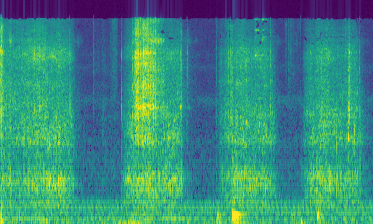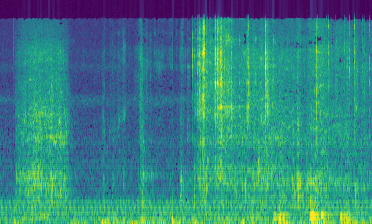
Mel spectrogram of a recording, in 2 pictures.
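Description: A plastic measuring tape reel is held up while its crank is turned and the case is handled, giving mechanical ratchet clicks. Bright, hissy bursts of scratchy clicking come in uneven waves, separated by short quieter gaps, with a few sharper taps standing out.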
